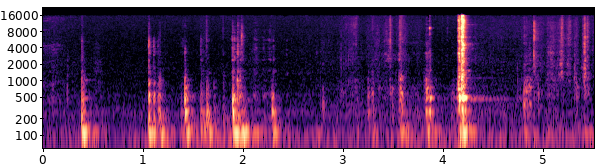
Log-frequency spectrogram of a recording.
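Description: Scattered light clicks and knocks of a dishwasher chopper assembly's metal blade and screen being seated in the plastic pump housing and a wrench being pulled out, with one sharp click about four seconds in that rings briefly.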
